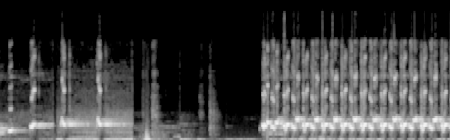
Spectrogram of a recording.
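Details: Yellow-vented bulbul ropel song for stimulating caged birds: a few scattered whistled notes and a low thud, then after a near-silent gap a dense, rapid burst of chattering whistles repeated about four times a second.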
